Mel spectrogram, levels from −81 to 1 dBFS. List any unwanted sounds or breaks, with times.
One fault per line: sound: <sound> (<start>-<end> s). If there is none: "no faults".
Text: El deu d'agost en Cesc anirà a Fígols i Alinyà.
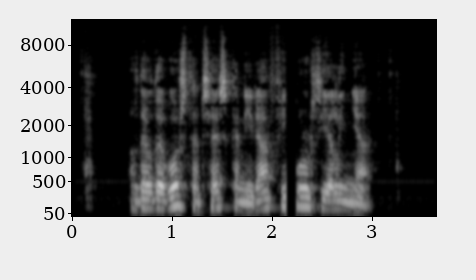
sound: dropout (2.1-2.3 s)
